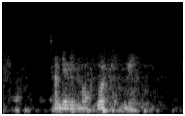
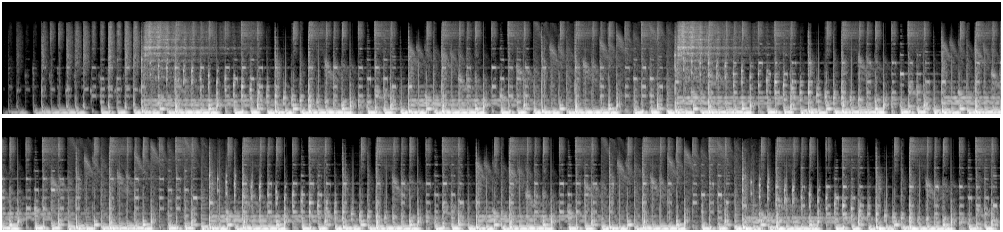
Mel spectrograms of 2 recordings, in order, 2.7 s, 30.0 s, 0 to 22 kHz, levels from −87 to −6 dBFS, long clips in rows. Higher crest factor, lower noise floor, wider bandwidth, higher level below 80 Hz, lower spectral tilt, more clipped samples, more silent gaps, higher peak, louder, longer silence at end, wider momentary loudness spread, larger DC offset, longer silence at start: first, 20 dB vs 14 dB; first, -61 dBFS vs -39 dBFS; second, 5.4 kHz vs 11 kHz; second, -70 dBFS vs -18 dBFS; first, -11 dB/octave vs -6 dB/octave; neither; neither; second, -16 dBFS vs -2 dBFS; second, -35 LUFS vs -19 LUFS; first, 0.45 s vs 0 s; first, 19 LU vs 4 LU; neither; about the same, 0.2 s vs 0.2 s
